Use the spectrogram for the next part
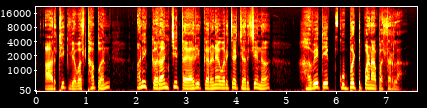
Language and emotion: Marathi, disgusted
